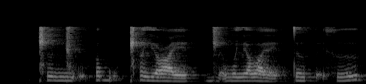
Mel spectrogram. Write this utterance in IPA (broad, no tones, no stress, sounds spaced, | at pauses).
ǁ ɯ ŋ͡ǁ ṵ h ʊ b ṵ ǁʰ ə̃ lʲ u ʕ e | ɖ͡ʐ ə̰ v ʊ lʲ e lˠ e | t ɯ p ḛ x ɯ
